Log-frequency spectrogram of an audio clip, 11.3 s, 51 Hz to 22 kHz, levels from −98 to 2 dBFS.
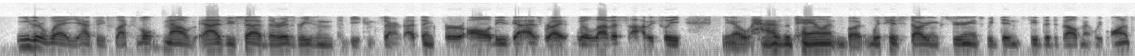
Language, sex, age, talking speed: English, male, 30-49, 240 wpm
